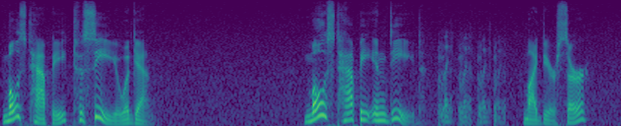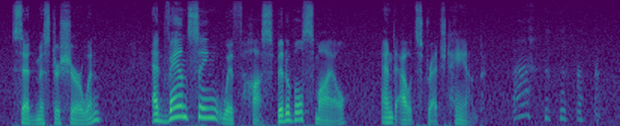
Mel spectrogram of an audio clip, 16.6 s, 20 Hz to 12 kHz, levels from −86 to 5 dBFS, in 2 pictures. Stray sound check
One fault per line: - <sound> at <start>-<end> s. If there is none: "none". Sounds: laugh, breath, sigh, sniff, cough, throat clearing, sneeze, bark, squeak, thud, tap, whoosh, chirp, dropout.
- laugh at 5.8-6.7 s
- laugh at 15.1-16.3 s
